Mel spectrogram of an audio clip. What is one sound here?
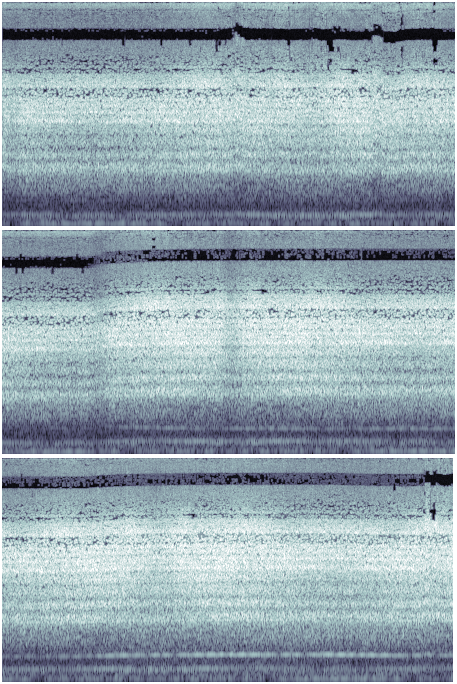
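Jet engines hum steadily with a high whine.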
